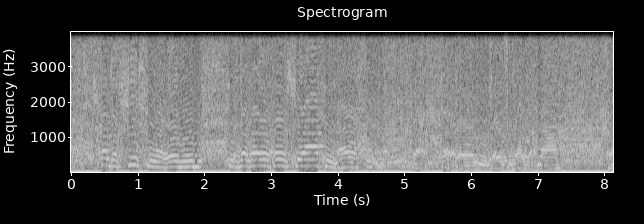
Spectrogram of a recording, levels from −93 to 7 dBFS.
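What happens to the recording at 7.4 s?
At 7.4 s the speech is loud and buzzy, with strong noise filling the pauses, as it is for the entire clip. This is companded audio read as linear: mu-law bytes are played as plain 8-bit samples without expansion, so every sign change swings across half the range and quiet sounds become as large as loud ones.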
